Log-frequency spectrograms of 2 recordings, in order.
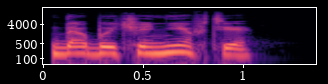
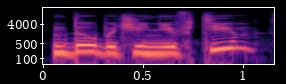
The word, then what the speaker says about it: добыча: Да, добыча нефти существует в природе, ее распространили нефтяники. Это сочетание относится к профессиональному жаргону и нормам русского языка не соответствует. Словари приводят лишь один вариант — добыча нефти.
